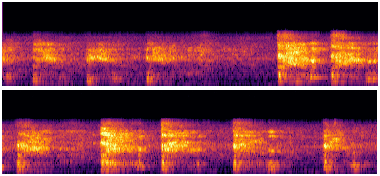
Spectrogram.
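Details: Coughing fit in a person with a full, congested chest: about eleven hard, harsh coughs in quick bursts, a chest congestion cough.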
